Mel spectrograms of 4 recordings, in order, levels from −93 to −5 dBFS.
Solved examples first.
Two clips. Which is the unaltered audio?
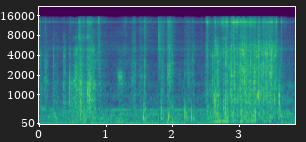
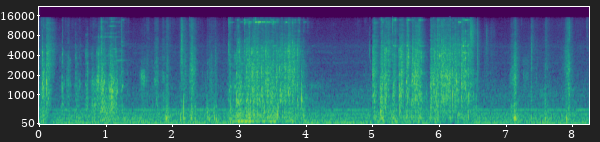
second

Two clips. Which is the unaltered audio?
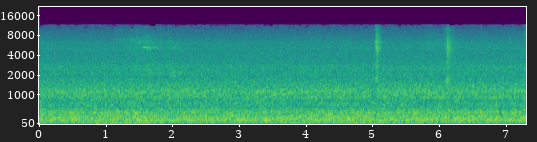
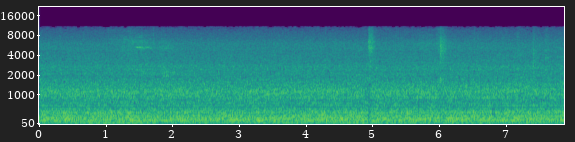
second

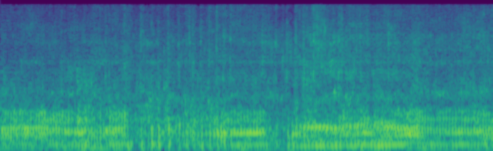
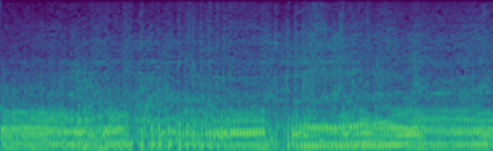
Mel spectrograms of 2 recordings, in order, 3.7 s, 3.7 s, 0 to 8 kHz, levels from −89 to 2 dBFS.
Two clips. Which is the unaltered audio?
second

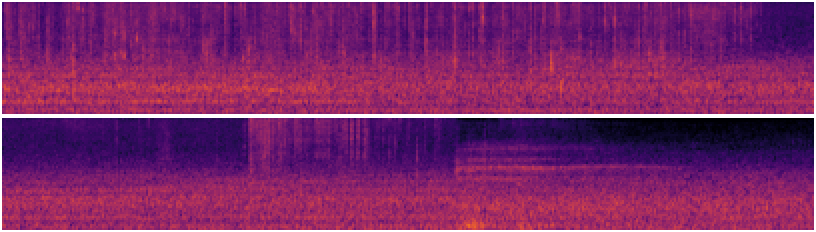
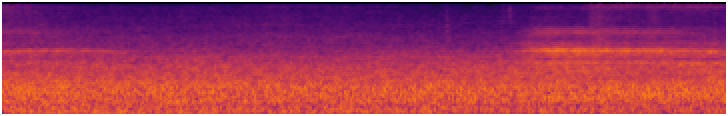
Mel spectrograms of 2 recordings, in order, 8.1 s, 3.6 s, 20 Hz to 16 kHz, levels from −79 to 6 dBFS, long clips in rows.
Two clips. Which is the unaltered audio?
first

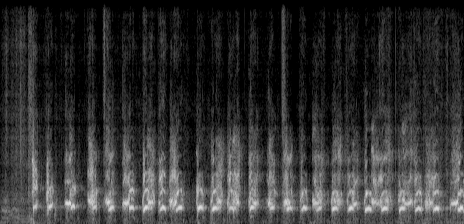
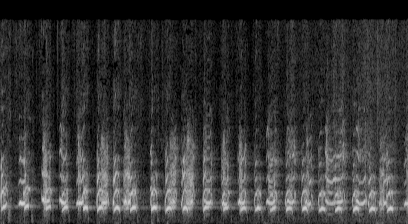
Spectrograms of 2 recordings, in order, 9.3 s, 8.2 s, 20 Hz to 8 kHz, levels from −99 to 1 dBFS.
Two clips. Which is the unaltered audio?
second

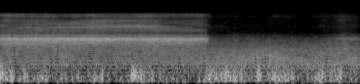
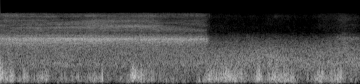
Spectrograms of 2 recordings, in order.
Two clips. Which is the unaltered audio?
second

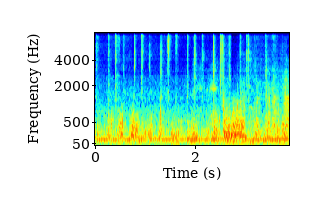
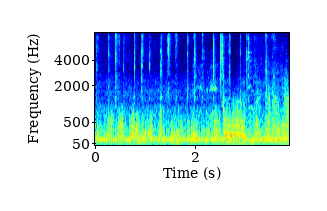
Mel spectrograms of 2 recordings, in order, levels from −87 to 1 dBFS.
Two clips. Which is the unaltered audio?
second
